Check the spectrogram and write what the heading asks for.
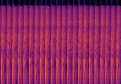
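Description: Snare drum played with wooden drumsticks in an even stream of bounced double strokes, about a dozen strokes a second: the slowest speed at which the doubles bounce cleanly.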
